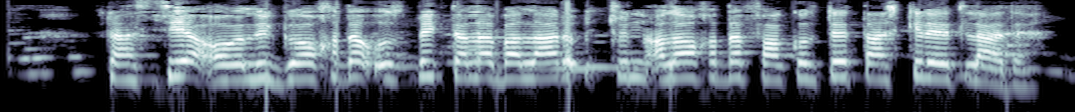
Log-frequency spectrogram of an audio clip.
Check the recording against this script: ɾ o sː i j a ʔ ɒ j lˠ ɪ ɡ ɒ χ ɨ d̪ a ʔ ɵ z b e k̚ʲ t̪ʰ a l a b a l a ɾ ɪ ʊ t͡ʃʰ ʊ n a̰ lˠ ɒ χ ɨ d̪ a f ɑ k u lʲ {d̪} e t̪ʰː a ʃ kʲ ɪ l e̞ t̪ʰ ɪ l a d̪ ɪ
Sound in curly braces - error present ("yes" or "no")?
yes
